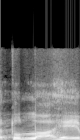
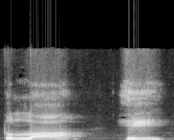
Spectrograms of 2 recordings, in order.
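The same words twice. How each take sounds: First: तुल्लाहे with a loose "hay" ending; mistaken ending. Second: तुल्लाही drawn out, ending on a clear "hee"; slow, thick "llaa", then "hee" in तुल्लाही; correct ending. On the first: Teacher warning of a mistake, wrong vowel shown. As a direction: say तुल्लाहे quickly, ending in "ay" not "ee". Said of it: "पढ़ेंगे तो mistake हो जाएगी". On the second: Teacher correcting the "he" mistake, careful recitation. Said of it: "हे नहीं पढ़ना". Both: Shown as a demonstration.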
